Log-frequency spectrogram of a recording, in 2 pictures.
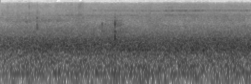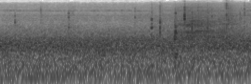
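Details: Ooni Fyra pizza oven converted from wood pellets to propane, burner turned up to high: an even, strong roar holds steady with no sputtering or popping; burner running cleanly on high flame.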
